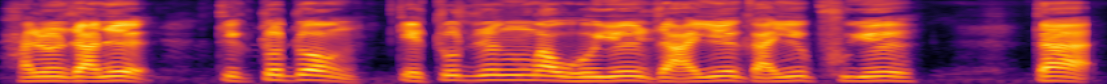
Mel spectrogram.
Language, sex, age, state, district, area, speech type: Bodo, male, 60+, Assam, Baksa, urban, spontaneous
